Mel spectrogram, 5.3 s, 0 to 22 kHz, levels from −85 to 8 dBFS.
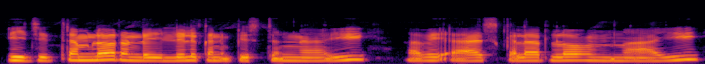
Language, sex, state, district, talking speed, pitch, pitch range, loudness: Telugu, male, Telangana, Mahabubabad, 115 wpm, 170 Hz, 160-180 Hz, -17 LUFS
